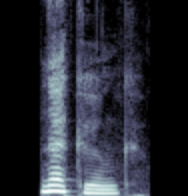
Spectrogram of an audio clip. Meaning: first-person plural of neki: to/for us
- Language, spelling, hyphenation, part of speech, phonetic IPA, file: Hungarian, nekünk, ne‧künk, pronoun, [ˈnɛkyŋk], Hu-nekünk.ogg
